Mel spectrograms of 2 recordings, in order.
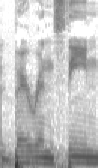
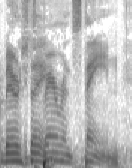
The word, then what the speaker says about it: Berenstain: with certain things like the Berenstein bears like that was just a min see that right that's a mispronounced bear yeah mispronunciation Stein so somebody you know just pronounced nono herons thing the Berenstain and it and it's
